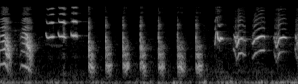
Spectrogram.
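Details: Javan myna in full daytime song in front of a house: fast harsh chattering notes repeated several times a second, giving way to clear whistled slurred phrases at the end.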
